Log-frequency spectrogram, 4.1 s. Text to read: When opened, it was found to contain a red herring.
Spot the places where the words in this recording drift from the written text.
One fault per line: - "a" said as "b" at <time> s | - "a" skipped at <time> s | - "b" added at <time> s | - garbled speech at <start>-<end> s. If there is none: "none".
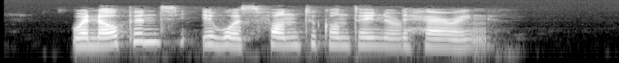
- "red" skipped at 2.7 s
